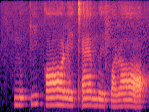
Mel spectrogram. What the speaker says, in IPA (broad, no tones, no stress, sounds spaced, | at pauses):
n u k i k ɒː ɭ e tʼ æ ŋʷ e f ɒ ɭ ɒː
